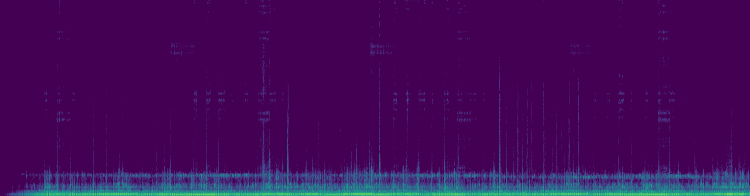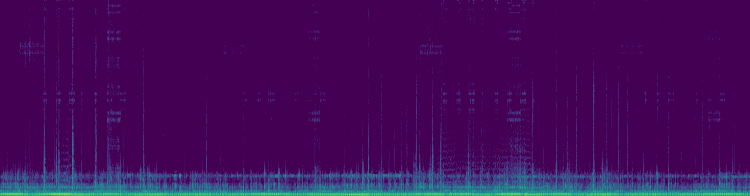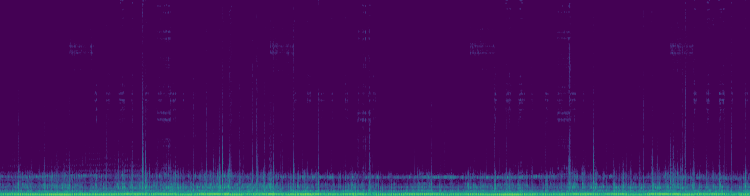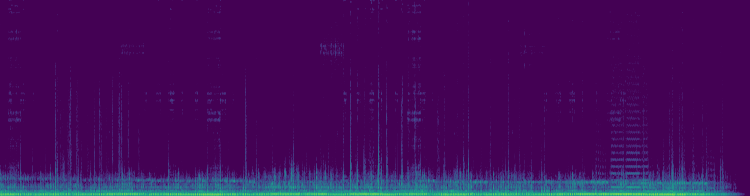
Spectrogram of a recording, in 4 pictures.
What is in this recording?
One of four somewhat related sounds, somewhat droning, somewhat glitchy. It's late, I hit record, the red light scares me.
ambient, delay, drone, experimental, glitch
